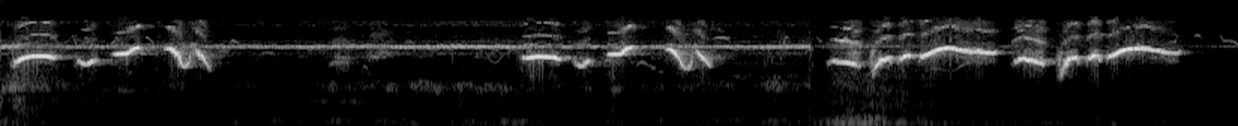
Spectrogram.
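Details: Oriental magpie-robin song: sharp swooping whistles over a sustained high tone, repeated twice, then a lively run of rising and falling whistled notes.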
